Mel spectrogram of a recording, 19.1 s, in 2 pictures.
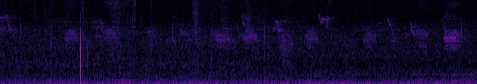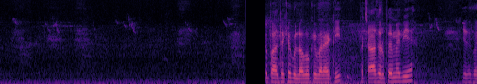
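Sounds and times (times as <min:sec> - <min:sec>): birds calling: 0:01.0 - 0:19.0.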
